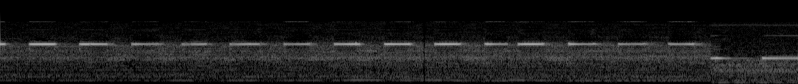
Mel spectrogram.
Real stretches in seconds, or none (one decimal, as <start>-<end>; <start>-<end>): 0.0-0.9; 1.9-2.5; 7.3-8.0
